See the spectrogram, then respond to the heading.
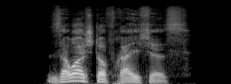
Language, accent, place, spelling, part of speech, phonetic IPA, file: German, Germany, Berlin, sauerstoffreiches, adjective, [ˈzaʊ̯ɐʃtɔfˌʁaɪ̯çəs], De-sauerstoffreiches.ogg
- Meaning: strong/mixed nominative/accusative neuter singular of sauerstoffreich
